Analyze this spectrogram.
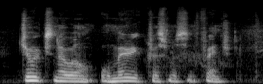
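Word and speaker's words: Joyeux Noël: Christmas together and in 2005 the French film Jox Noel dramatized the Christmas trees in 1914 Through The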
